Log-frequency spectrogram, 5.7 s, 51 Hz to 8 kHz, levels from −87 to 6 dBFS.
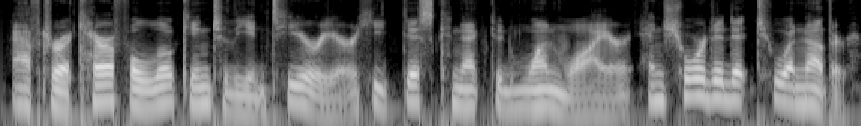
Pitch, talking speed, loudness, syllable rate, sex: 105 Hz, 165 wpm, -19 LUFS, 5.3 syllables/s, male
